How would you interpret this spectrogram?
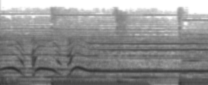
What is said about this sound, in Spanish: Y ese grito ametralladora se va hasta Lake Elsinor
